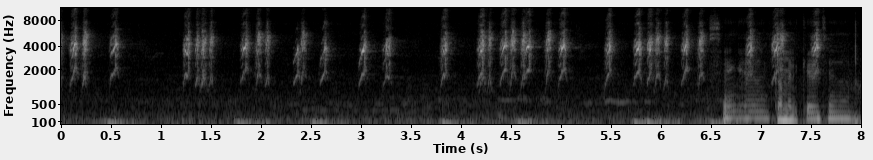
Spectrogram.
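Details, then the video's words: Two birds in Ghana keep up relentless high, squawky chattering in quick bursts; near the end a man's voice speaks over them. "I Chanced Upon These Two Birds in Ghana, Making These Noises Relentlessly"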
